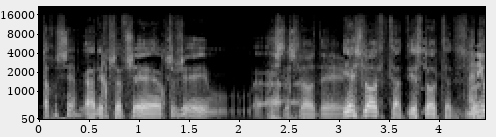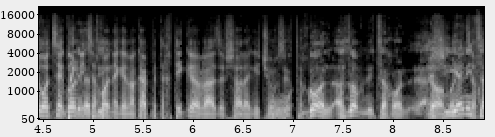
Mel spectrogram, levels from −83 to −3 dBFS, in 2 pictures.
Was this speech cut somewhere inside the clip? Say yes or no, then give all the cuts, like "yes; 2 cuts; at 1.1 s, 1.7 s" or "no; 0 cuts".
no; 0 cuts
